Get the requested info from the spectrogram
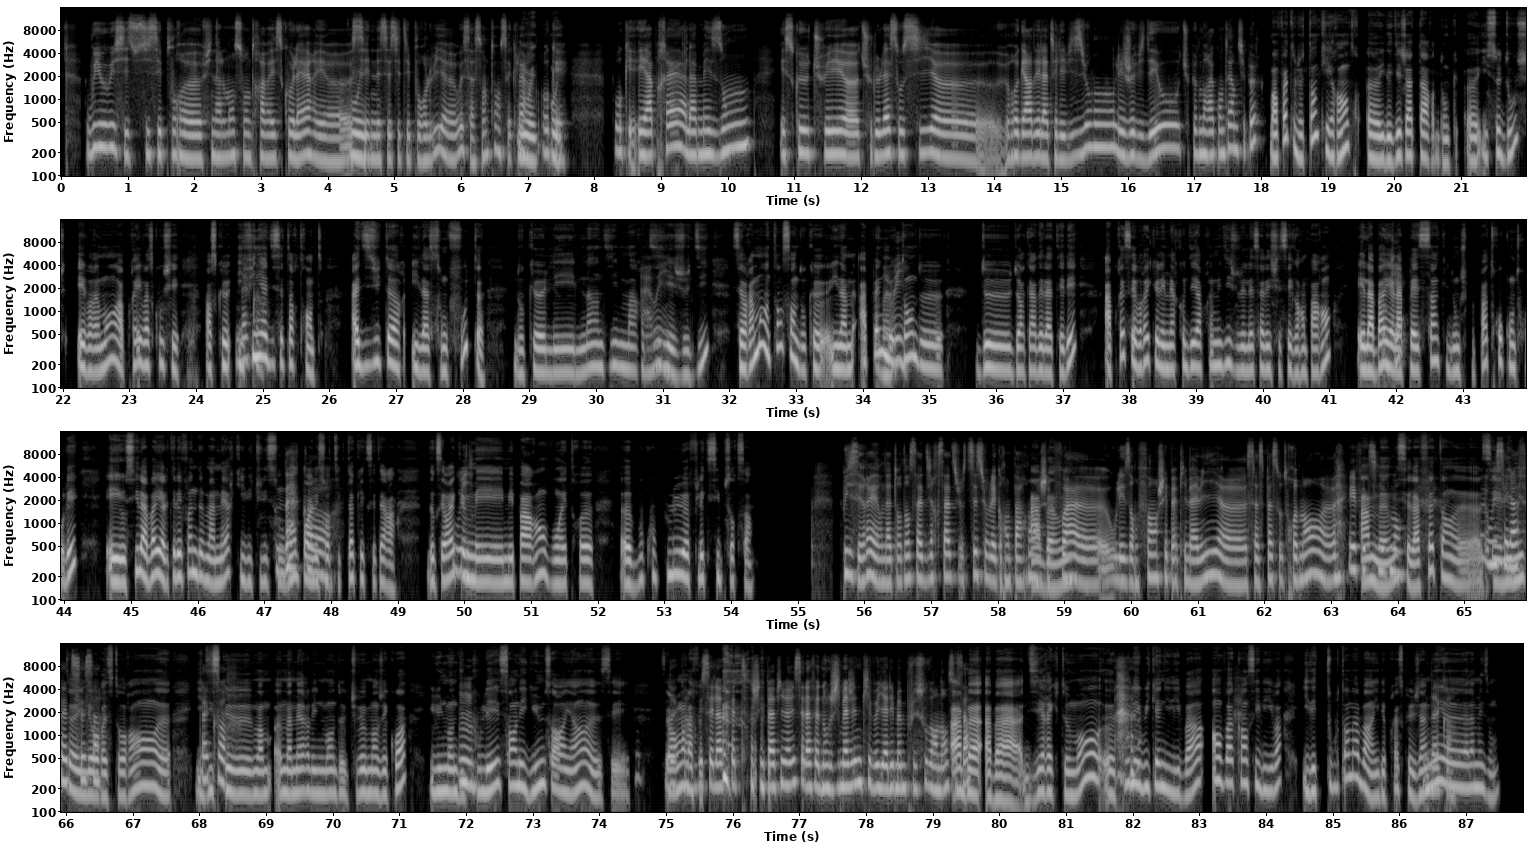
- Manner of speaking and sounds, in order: tapping; stressed: "D'accord"; other background noise; laugh; chuckle; stressed: "tout"
- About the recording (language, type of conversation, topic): French, podcast, Comment gérez-vous les devoirs et le temps d’écran à la maison ?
